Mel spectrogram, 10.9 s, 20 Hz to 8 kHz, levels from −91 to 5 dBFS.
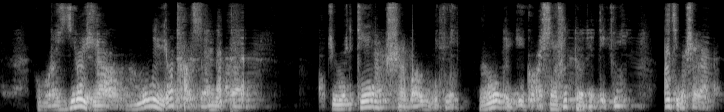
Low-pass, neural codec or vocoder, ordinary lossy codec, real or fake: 7.2 kHz; codec, 44.1 kHz, 1.7 kbps, Pupu-Codec; MP3, 48 kbps; fake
